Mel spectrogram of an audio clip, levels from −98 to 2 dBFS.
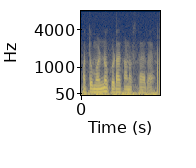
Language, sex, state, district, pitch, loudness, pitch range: Kannada, male, Karnataka, Bangalore, 110 Hz, -19 LUFS, 95-115 Hz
